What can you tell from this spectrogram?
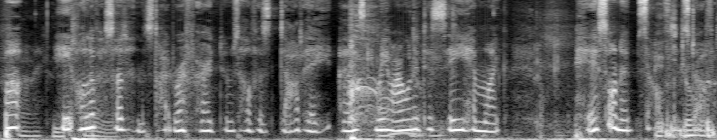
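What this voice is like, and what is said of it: Hoarse, partly lost voice. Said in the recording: “I've currently lost my voice a little bit ... bronchitis.”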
